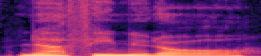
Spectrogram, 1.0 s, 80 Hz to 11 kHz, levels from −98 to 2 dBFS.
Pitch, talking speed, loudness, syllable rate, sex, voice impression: 205 Hz, 185 wpm, -13 LUFS, 4.7 syllables/s, female, feminine, young, slightly relaxed, powerful, bright, soft, slightly fluent, raspy, cute, refreshing, friendly, lively, slightly kind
